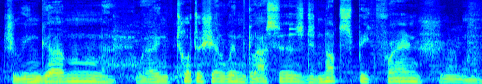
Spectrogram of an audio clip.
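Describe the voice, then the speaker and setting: An actor playing a middle-aged police inspector in a radio drama, speaking in an official, measured, thoughtful way. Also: male voice, lowish voice, level tone, close to an everyday voice.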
